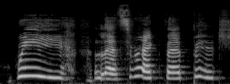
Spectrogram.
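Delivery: very high, piping character voice. Showing how the character's voice sounded in the first episodes, very high-pitched voice. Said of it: "like very high".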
